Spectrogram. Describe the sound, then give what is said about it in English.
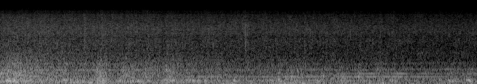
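Thunder rumbles low and heavy beneath a steady downpour of rain, a dense, continuous storm sound that stays loud throughout with no voices. “The crack of thunder swallowing his choking cries.”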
